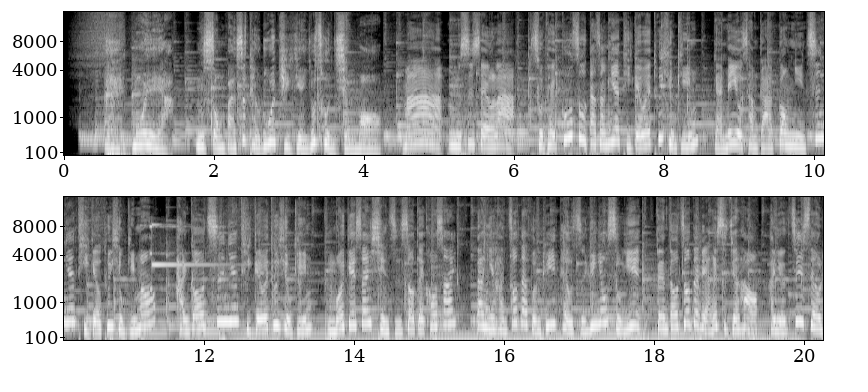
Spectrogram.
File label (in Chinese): 客語; 勞動部; 個人自提退休金好處多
